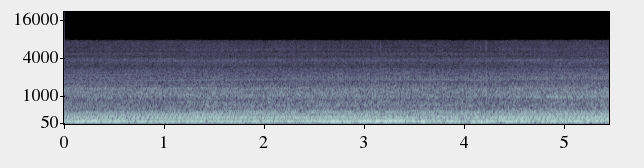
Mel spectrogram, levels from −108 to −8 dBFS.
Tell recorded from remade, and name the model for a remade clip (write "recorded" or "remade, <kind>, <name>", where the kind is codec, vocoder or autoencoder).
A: recorded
